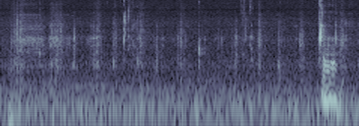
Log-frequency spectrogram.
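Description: A person chewing fish and chips close to the microphone, with many small crunches and mouth clicks. A short voiced hum comes near the end.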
